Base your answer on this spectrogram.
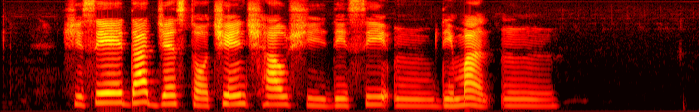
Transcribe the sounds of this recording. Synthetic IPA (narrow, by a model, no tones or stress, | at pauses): ʃisedat̚d͡ʒɛstɔt͡ʃẽnd͡ʒhaʊwʃidesim̩dimãn̩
